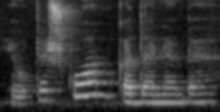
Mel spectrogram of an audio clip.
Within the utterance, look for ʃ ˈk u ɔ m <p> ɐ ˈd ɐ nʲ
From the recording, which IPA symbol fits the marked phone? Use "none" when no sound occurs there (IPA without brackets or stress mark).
k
